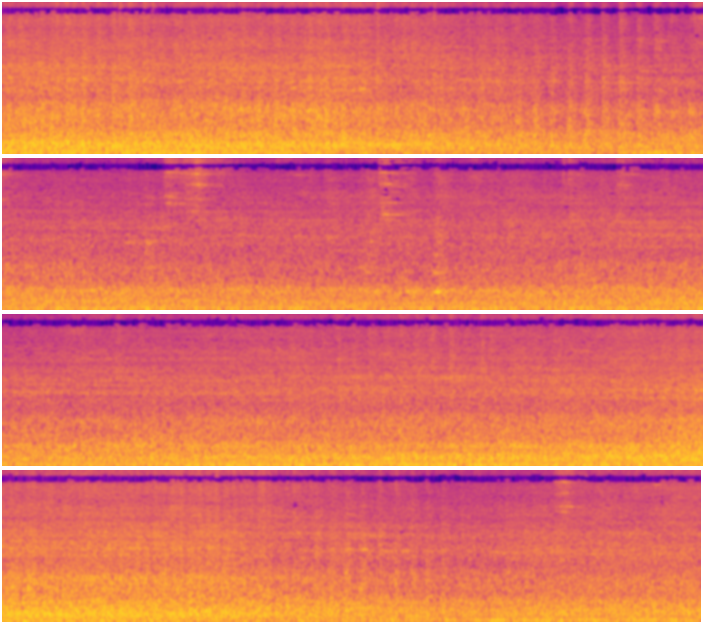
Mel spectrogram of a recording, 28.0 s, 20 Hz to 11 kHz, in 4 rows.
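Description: Freight cars of a passing manifest train rolling by, a steady loud rumble and rattle of steel wheels on rail. A few brief high wheel squeals come about 9 and 11 seconds in and again near the end.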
